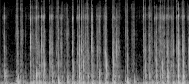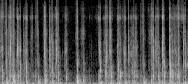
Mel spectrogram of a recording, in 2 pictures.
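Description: Fast two-handed fingertip typing on a blue full-size mechanical keyboard with white, blue and yellow plastic keycaps and a backlight. The result is a dense, rapid stream of short, dry clacks with a deep thocky body and quick decay, broken by only brief pauses.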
